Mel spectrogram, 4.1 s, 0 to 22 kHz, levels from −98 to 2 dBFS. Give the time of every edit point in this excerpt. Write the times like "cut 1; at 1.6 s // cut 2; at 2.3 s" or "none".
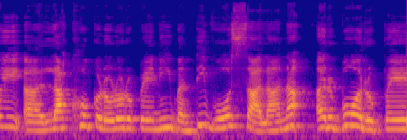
none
